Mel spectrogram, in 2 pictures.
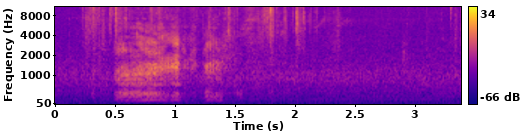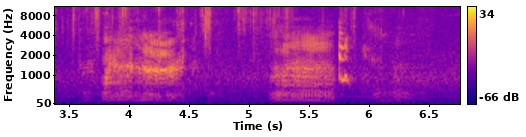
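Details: Bonnie and Basil, Scottish Terrier pups, having fun together: three rough, throaty play growls spaced over several seconds, with quieter snuffly sounds between them.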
